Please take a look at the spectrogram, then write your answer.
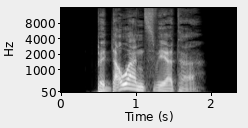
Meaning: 1. comparative degree of bedauernswert 2. inflection of bedauernswert: strong/mixed nominative masculine singular 3. inflection of bedauernswert: strong genitive/dative feminine singular
- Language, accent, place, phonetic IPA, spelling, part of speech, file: German, Germany, Berlin, [bəˈdaʊ̯ɐnsˌveːɐ̯tɐ], bedauernswerter, adjective, De-bedauernswerter.ogg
